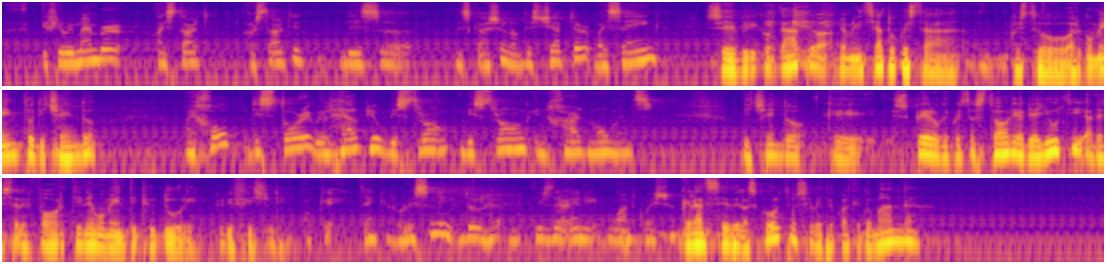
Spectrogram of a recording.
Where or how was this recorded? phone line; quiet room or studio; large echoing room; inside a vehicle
large echoing room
